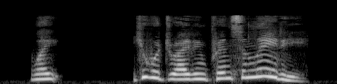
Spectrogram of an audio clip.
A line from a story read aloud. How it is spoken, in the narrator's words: She exclaimed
